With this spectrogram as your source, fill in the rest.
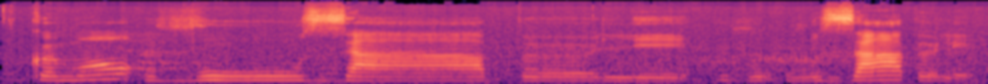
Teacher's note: as the next word starts with a vowel, we can pronounce this S letter as Z sound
